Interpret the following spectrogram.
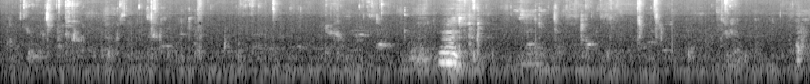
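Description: Soft chewing and biting, with small wet mouth clicks, as a person eats a boiled egg. A brief hum is heard about halfway through.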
